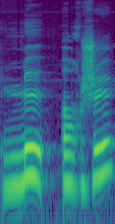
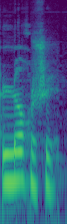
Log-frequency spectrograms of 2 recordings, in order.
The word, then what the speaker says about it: hors-jeu: français, et bien hors-jeu, hors comprend un H aspiré, donc en fait, je dois dire c'est le hors-jeu et non pas l'hors-jeu.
